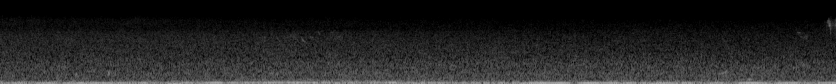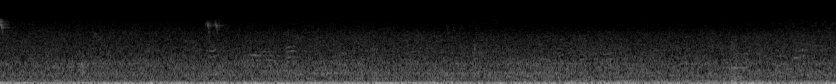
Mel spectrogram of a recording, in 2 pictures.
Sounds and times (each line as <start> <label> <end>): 0.0 Noise of leaves 16.7
0.0 Rumble of city 16.7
